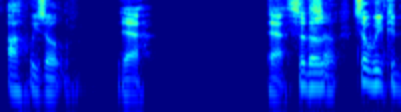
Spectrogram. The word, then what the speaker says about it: Ahuizotl: Ahuzotl? I don't know. Can you pronounce that? Yeah. It's Ahuizotl.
